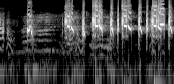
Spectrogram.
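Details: Black francolin (Irani teetar), male and female calling: after a brief soft opening, harsh, grating squawky notes repeat in quick uneven bursts, each rasping call with a sharp downslurred accent.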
